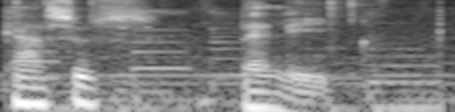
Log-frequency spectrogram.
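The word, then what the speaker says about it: casus belli: There are two different ways of pronouncing it to make it sound more Latin. It is generally said as casus belly. Kasus belly.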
